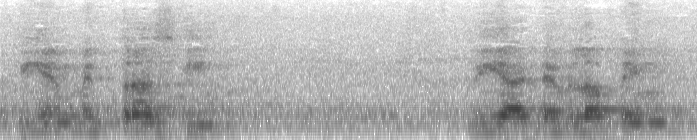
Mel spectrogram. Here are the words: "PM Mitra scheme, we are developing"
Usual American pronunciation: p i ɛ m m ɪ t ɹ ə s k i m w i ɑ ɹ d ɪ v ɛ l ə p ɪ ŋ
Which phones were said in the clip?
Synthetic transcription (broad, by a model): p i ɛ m m ɪ t ɹ ə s i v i ɑ ɹ d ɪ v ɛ l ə p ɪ ŋ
